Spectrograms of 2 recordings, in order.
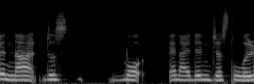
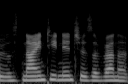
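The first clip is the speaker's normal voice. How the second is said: plain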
